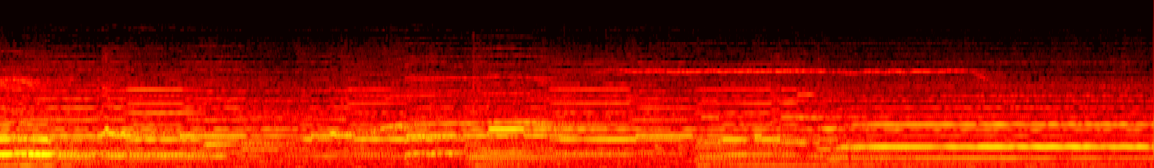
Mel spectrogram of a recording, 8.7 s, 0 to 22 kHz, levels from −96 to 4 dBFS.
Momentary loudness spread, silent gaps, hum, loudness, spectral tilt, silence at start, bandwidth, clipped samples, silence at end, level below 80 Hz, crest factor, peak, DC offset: 7 LU; none; none; -33 LUFS; -7 dB/octave; 0 s; 7.6 kHz; under 0.1%; 0 s; -62 dBFS; 18 dB; -14 dBFS; under 0.1%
